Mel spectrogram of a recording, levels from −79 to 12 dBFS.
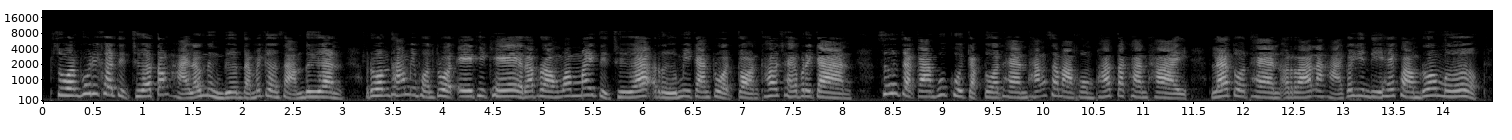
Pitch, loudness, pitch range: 250 Hz, -25 LUFS, 220-275 Hz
